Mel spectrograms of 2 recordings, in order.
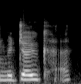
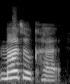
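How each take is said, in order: First: The stress is not on the first syllables. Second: The stress is on the first syllables. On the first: This is the English way of saying the name. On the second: This is the Japanese way of saying the name.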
